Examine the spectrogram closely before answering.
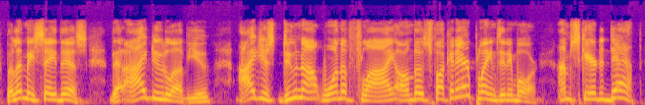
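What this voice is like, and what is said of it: Impression of Jim Cornette. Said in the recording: “here's Jim Cornette ... Bruce Prichard's doing my voice”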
